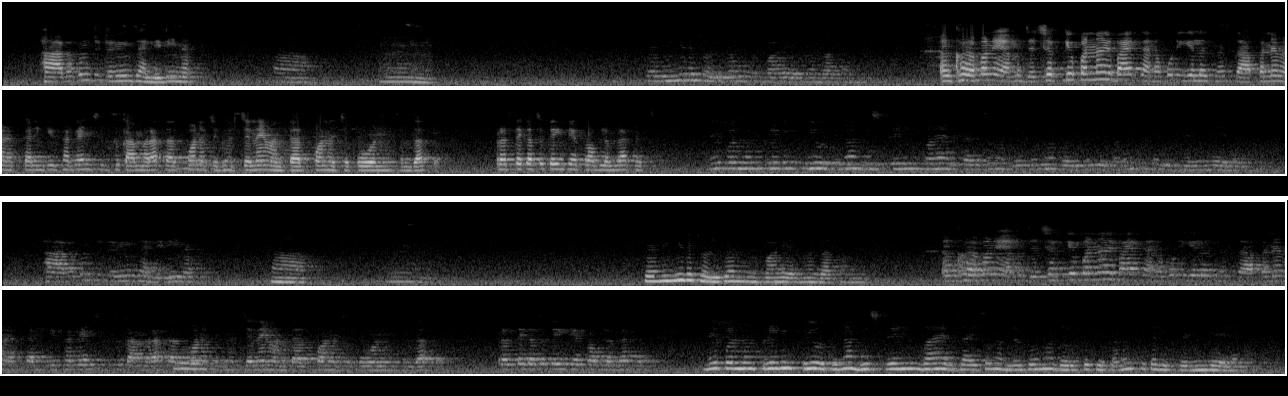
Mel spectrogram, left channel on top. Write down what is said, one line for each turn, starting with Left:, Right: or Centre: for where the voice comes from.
Left: हा आता तुमची ट्रेनिंग झालेली ना
Right: हा.
Left: हम्म.
Right: ट्रेनिंगही <unintelligible> बाहेर न जातांनी
Left: आणि खरं पण म्हणजे शक्य पण नाही बाहेर जाणं कोणी गेलंच नसतं. आपण नाही म्हणत कारण की सगळ्यांचेच इथं काम राहतात.
Right: हो
Left: कोणाचे घर चे नाही म्हणतात. कोणाच कोण समजा, अस प्रत्येकाच काही काही प्रॉब्लेम राहताच.
Right: नाही पण मग ट्रेनिंग फ्री होती ना हीच ट्रेनिंग बाहेर जायचं म्हणलं, दोन हजार रुपये घेता माहिती का? ट्रेनिंग घ्यायला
